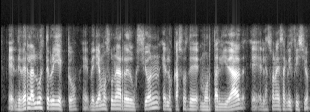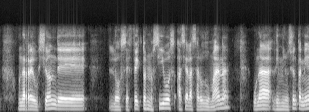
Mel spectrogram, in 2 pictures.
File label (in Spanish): cuña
